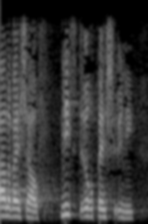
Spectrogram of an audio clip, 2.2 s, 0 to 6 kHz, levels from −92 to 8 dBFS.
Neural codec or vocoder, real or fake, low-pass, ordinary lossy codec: none; real; 5.4 kHz; none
